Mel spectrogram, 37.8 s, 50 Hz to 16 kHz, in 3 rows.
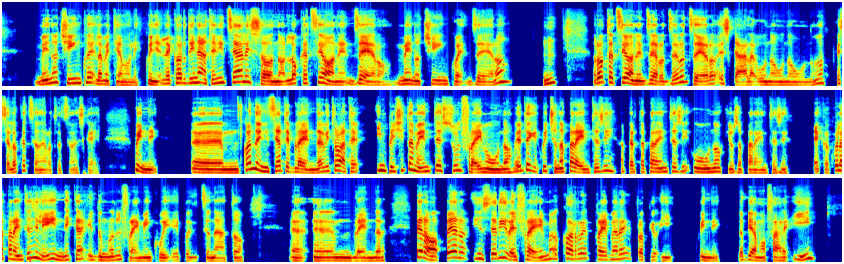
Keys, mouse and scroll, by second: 36.1 click, 37.6 i.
